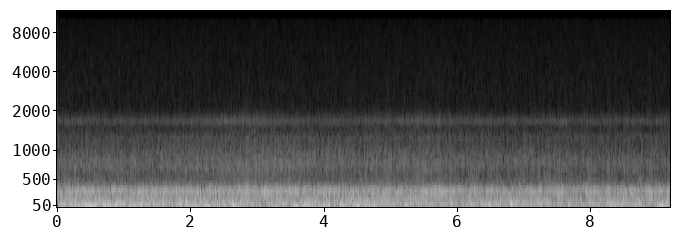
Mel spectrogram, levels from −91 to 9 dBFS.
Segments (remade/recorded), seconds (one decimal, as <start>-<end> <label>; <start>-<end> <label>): 0.0-9.2 remade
